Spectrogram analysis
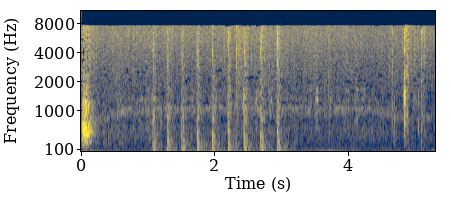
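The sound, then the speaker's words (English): King, the big lead dog of a Mounted Police sled dog team, gives a loud bark in front of a cabin, then a quick series of sharp, evenly spaced sounds follows before things quiet down, with a steady faint tone underneath and no talking. “As he walked toward the door, his big lead dog, King, followed close at his side.”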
